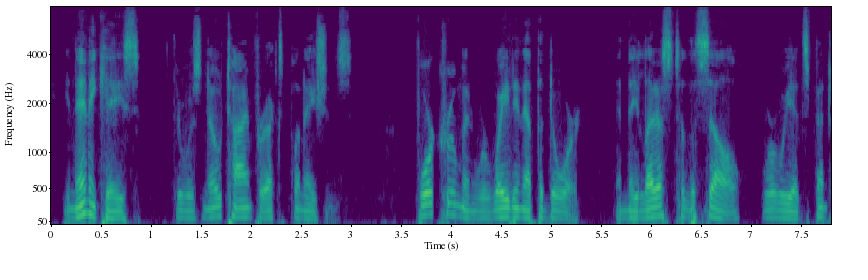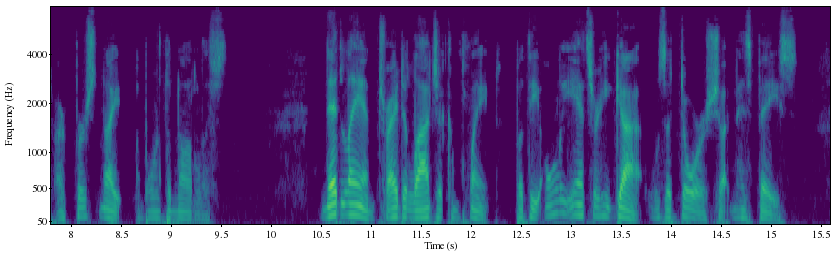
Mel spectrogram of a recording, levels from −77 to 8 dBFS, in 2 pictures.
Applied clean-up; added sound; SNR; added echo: none; none; none; none.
